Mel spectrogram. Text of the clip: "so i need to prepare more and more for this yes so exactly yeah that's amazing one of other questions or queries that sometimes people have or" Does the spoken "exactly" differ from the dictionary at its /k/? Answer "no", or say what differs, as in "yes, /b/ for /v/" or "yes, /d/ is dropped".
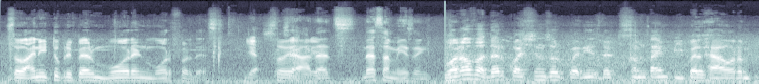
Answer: yes, /k/ is dropped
